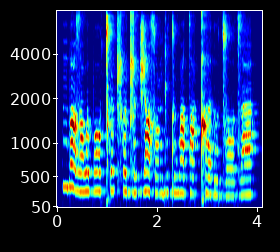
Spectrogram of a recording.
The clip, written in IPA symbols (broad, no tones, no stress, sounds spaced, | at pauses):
m b ɐ zˤ ɘ w ə b ɔ ǀʰ ɘ ʈ͡ʂʰ ʌ ɖ͡ʐ ɐ d͡ʒ a sˤ u ŋ ɡ i d u w ə tˤ a ǃʰ ɐ ɗ u d͡z ɔ d͡z a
